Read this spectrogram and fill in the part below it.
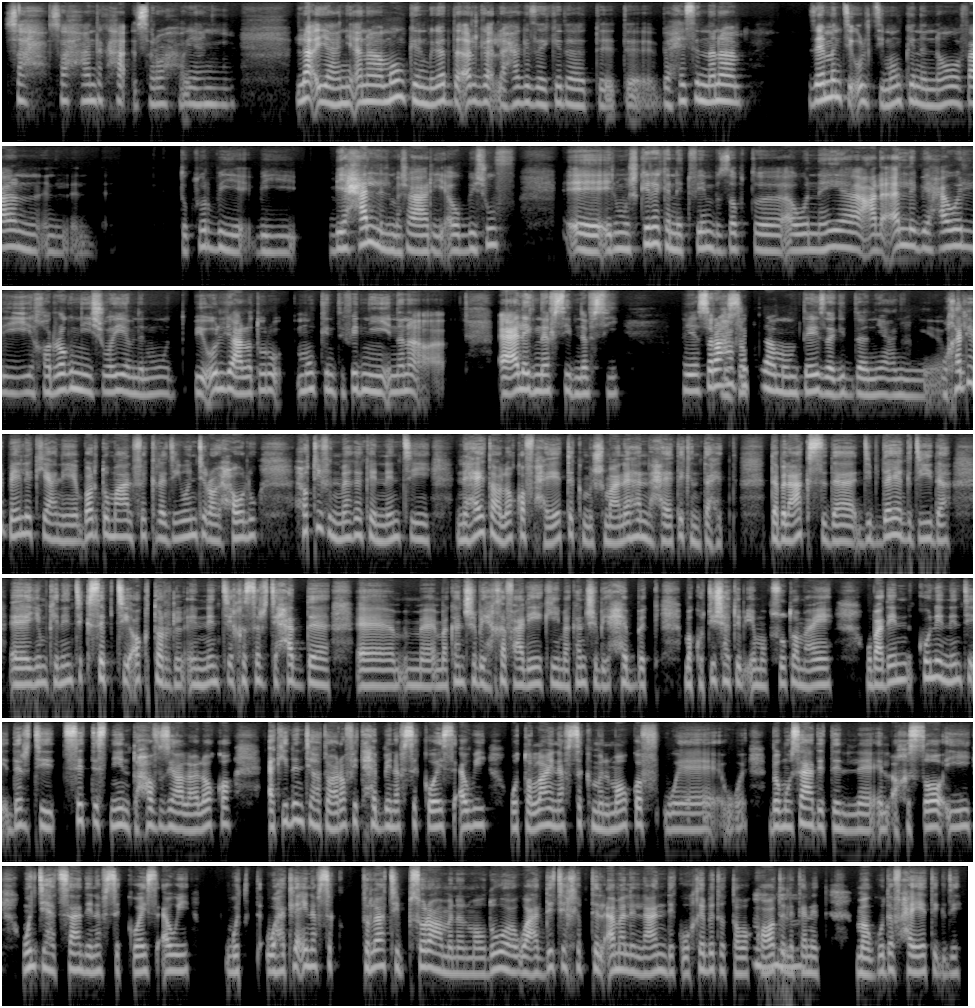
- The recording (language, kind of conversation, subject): Arabic, advice, إزاي أتعامل مع خيبة أمل عاطفية بعد نهاية علاقة وتوقعات راحت؟
- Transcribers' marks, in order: in English: "الmood"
